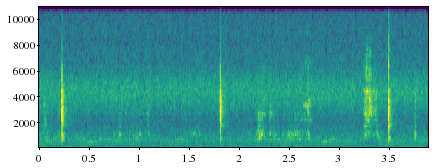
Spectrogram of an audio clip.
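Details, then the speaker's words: 1971 Johnson 20 hp outboard running in a water bucket just after fuel priming, with air seen in the fuel line: a few sharp irregular clicks, source unclear; shortly afterwards the unclamped fuel line blew off. "This thing's clicking. Hear it. Go. Click. Click. Right there. I don't remember hearing that before."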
